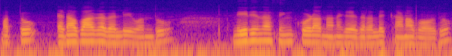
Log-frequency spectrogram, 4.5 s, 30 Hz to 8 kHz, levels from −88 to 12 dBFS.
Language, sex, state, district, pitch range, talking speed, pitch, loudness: Kannada, male, Karnataka, Bangalore, 105-130 Hz, 130 wpm, 115 Hz, -18 LUFS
